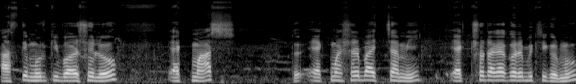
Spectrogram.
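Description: A man speaks at a high pitch in a monotone, flat delivery. The sound is dry and close with no echo, and there is noticeable background noise. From Bangladesh, Comilla region. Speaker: poultry farmer vlogger. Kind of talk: casual vlog sales pitch.

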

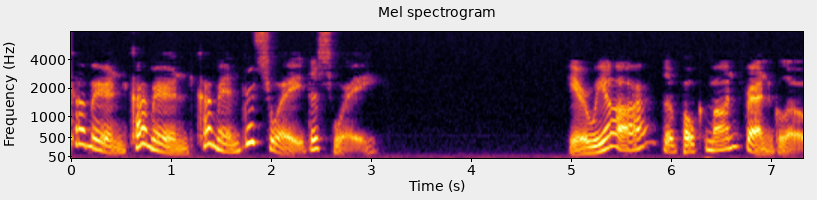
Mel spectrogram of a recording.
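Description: A cartoonish character voice speaks at a fairly slow pace. Long, frequent pauses break up the lines. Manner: effusive, flattering, courtly.

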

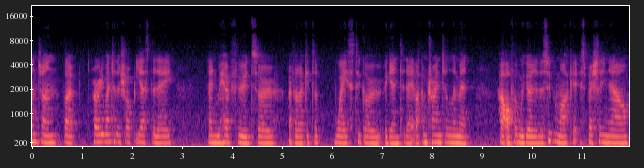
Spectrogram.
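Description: Against light background noise, a woman speaks with monotone, flat intonation. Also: moderate pace. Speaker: vlogger. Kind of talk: casual vlog chat. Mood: relaxed, chatty. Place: home room. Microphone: phone near.

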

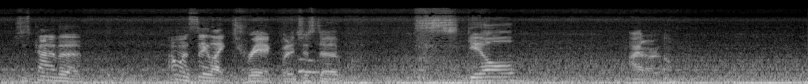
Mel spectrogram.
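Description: Loud background noise is present throughout. Over it, a man talks. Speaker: truck driver vlogger. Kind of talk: casual vlog chat. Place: car. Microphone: phone near.

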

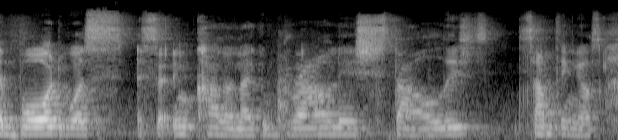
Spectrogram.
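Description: At a fairly slow pace and with little pitch movement, the voice carries audible room echo. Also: woman, fairly low pitch for a woman.

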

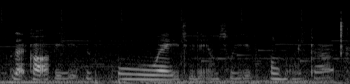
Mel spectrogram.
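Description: Over clear music in the background, a woman speaks in a relaxed tone with a dry sound and no echo. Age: young. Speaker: vlogger. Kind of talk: casual vlog talk to camera. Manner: relaxed, chatty. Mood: chatty, mildly exasperated. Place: car. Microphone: phone near.

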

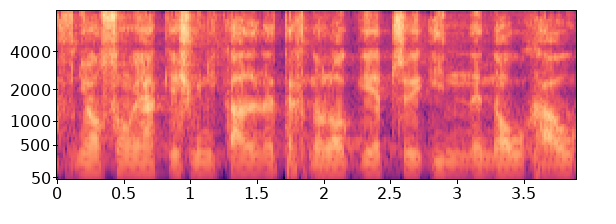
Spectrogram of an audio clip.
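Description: This man talks fairly slowly. His voice sits at a medium pitch. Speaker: foundation president, panelist. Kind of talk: panel commentary. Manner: halting, many fillers.

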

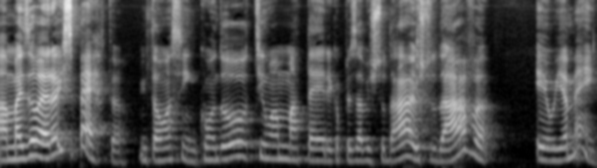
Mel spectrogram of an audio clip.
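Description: A woman is talking. Her pace is fairly quick. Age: 20s. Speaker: digital marketing entrepreneur. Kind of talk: casual chat. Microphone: speaks very close to the microphone.

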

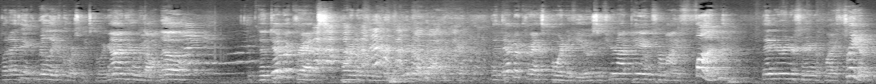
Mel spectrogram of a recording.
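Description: A man talks fairly quickly in a high voice. Strong room echo and noticeable background noise fill the recording. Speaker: political candidate doing stand-up. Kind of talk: stand-up comedy with political satire, delivered as a campaign speech. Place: stage.

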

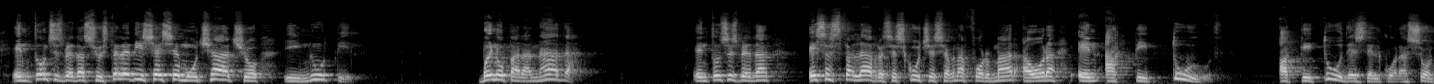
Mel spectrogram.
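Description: Over a quiet background, a man speaks at a fairly slow pace with long, frequent pauses. His voice is high, with ordinary pitch variation. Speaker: preacher. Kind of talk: sermon. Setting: online broadcast from church. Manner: animated; bilingual, repeating each phrase in Spanish and English. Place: studio.

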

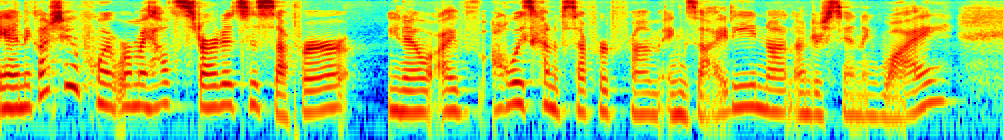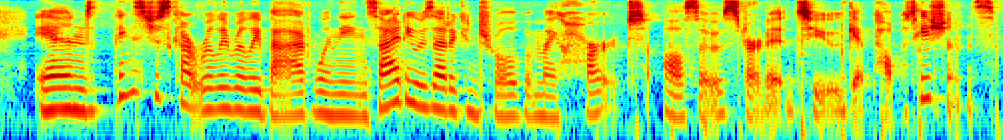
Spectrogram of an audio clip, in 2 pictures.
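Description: A woman with a warm tone and a somewhat breathy voice speaks at a fairly quick pace on a very clean recording with a silent background. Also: medium pitch for a woman, ordinary pitch variation. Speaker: nutritionist. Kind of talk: interview conversation.

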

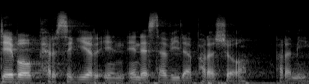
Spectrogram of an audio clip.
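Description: An English accent at a fairly slow pace. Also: man. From US, Delaware. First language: English (speaking Spanish). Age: 20s. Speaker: English teacher; visiting English teacher. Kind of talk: interview. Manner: halting, many fillers and repetitions. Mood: grateful, warm. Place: studio. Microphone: handheld.

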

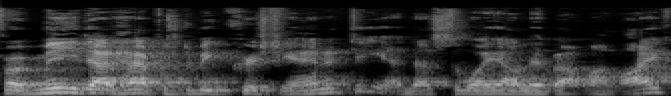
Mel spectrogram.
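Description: The speech comes at a fairly quick pace in an Appalachian accent. The background is quiet, with audible room echo. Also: man. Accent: Southern US (Appalachian). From Virginia mountains (Appalachia). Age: 60s. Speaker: nonprofit founder, former pastor; former pastor. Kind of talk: interview. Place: office. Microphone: webcam.

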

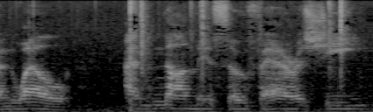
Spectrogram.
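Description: Light background noise accompanies speech at a very slow pace. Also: man. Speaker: storyteller. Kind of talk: storybook reading aloud. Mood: calm, cozy bedtime-story tone. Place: home room. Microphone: camera far.

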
